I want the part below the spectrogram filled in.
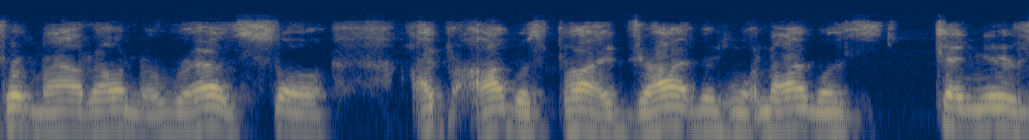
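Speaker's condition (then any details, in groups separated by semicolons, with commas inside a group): Parkinson's; tremors since youth, progressively worse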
